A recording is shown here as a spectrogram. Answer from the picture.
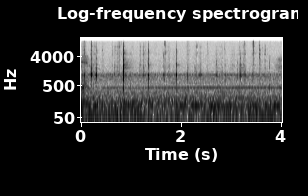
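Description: Light, irregular clicks and taps of small metal parts being handled: the little screws and bulb holder on the back of a classic VW speedometer's metal housing being worked loose by hand, over a faint steady hum.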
